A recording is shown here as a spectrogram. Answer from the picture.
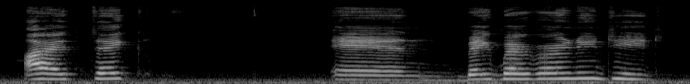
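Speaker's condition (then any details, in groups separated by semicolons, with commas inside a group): Traumatic brain injury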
